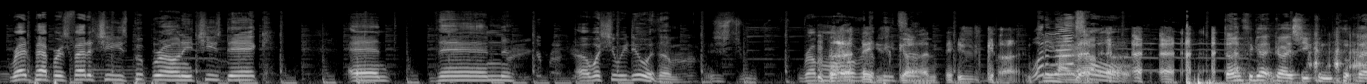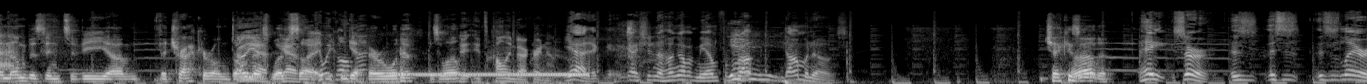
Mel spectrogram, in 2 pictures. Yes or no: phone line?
yes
